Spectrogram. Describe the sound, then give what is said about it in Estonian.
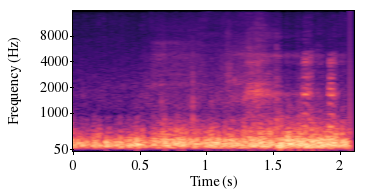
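Steady, heavy wind buffets an outdoor microphone, producing a loud, continuous low rumble with uneven gusty surges and faint scattered higher noise throughout. “korralduslikult ma ütlen nii palju, et, et meil on äh, palju tuult ja neli esinejat ja”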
